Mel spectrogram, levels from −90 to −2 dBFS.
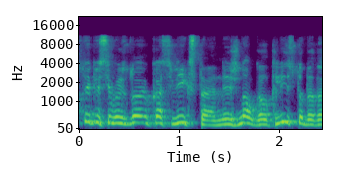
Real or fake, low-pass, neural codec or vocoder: real; 10.8 kHz; none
